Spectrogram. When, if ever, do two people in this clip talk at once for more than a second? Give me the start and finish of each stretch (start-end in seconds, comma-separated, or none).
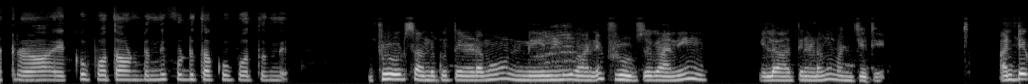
none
